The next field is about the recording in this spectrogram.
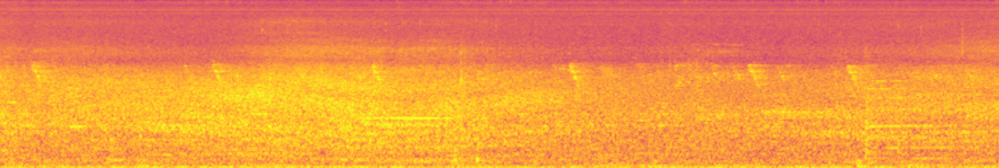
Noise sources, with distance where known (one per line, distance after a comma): background noise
